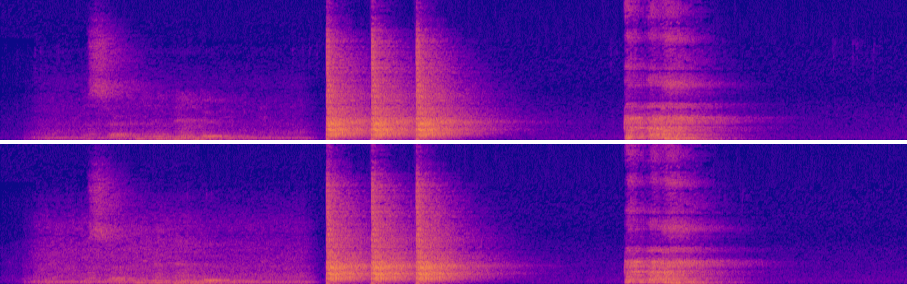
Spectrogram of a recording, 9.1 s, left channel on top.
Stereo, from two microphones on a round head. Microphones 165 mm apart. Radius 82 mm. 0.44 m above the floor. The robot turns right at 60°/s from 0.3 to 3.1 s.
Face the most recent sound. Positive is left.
turn(degrees=50)  # may be behind; listen again after turning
